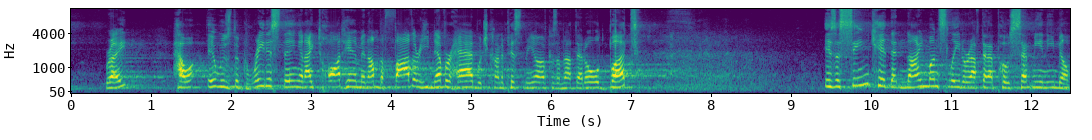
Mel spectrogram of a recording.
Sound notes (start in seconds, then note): 7.2 audience laughs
